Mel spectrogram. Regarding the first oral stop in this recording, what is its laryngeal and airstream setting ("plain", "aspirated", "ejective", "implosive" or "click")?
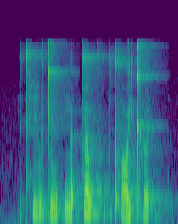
aspirated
